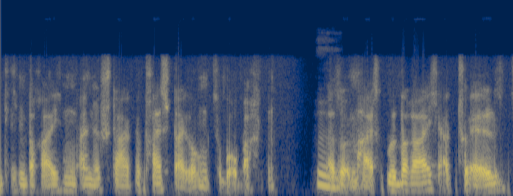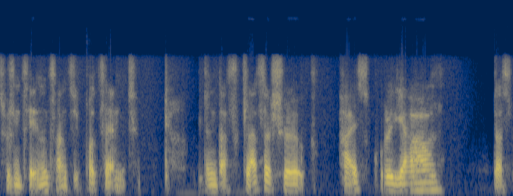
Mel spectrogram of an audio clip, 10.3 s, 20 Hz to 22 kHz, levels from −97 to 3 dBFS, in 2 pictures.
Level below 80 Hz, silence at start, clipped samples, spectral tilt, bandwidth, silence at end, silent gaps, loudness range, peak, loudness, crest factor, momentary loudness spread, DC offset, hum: -60 dBFS; 0 s; under 0.1%; -5 dB/octave; 8.2 kHz; 0 s; none; 2 LU; -6 dBFS; -22 LUFS; 16 dB; 13 LU; under 0.1%; none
